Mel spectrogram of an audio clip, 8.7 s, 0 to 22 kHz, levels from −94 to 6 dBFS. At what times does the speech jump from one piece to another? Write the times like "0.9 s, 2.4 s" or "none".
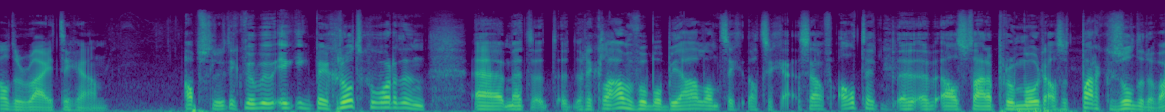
4.3 s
